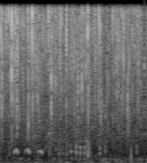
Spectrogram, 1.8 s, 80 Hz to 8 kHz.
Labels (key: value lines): label: biophony
recorder: SoundTrap 300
